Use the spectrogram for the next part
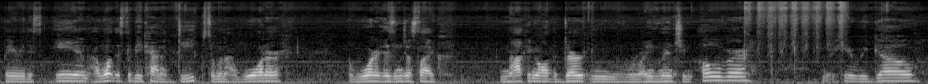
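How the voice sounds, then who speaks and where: This clip has slight background noise and poor audio. A man with a dark, medium-pitched voice speaks at a moderate pace, chatting with his livestream viewers as he works patio soil during a relaxed gardening show.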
